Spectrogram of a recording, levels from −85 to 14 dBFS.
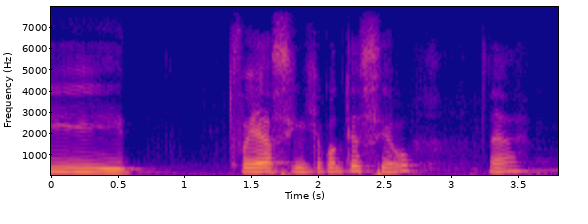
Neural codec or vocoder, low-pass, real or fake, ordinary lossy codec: none; none; real; none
